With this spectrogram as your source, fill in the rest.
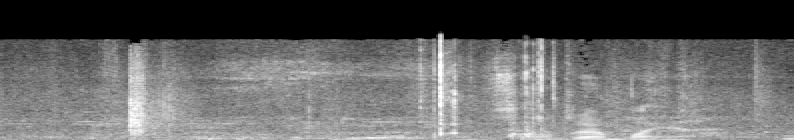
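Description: A car's tailgate clicks open.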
